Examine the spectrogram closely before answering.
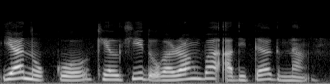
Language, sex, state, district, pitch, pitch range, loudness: Garo, female, Meghalaya, West Garo Hills, 215 Hz, 195-245 Hz, -17 LUFS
